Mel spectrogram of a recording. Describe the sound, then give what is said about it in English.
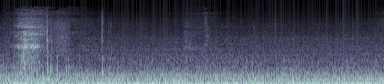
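Steady low engine rumble fills the cabin of a moving truck, constant, with faint rattles and a brief higher whine early on, no voices present. “It's all the same last name of the people that own the truck we're in right now.”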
